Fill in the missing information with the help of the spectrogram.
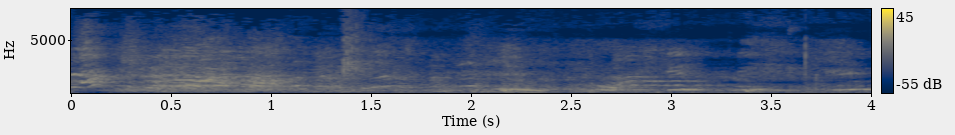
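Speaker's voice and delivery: breathy high cackle; wheezy laugh. A narrator's reading. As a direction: laugh without voice. After jeering the prisoners.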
